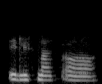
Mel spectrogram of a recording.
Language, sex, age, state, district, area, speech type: Assamese, female, 18-30, Assam, Kamrup Metropolitan, urban, conversation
